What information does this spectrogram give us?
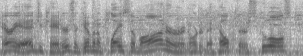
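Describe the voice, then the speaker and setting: A man's voice: on the high side, expressive, brisk, over music, poor audio. A man reading scripted television news as an anchor. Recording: hissy early 1990s TV broadcast.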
